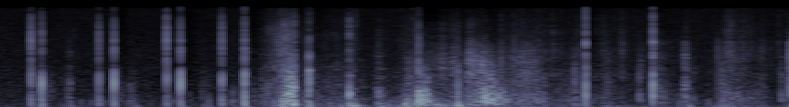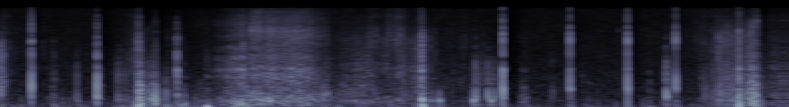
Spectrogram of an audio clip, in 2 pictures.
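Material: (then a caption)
Metal. A small black-bodied stereo microphone with two hollow, silver metal X/Y capsules with mesh grilles sits on a white round stand while fingertips and short nails from both hands tap and press on the capsules. The result is a close, uneven run of dry, sharp clicks and taps over soft, muffled rubbing and pressing textures that swell and fade. The clicks reach bright highs, and the pressing adds low, boomy thumps.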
